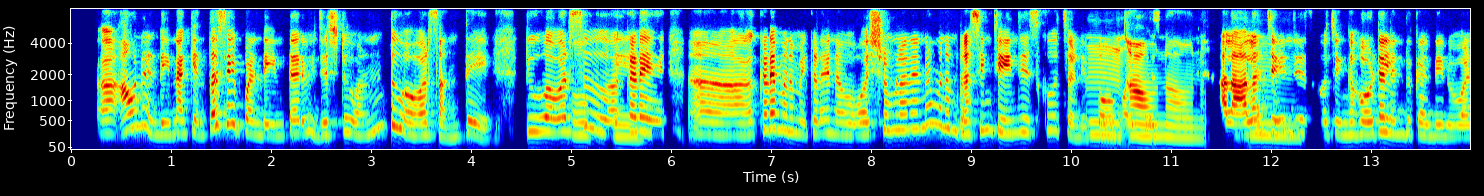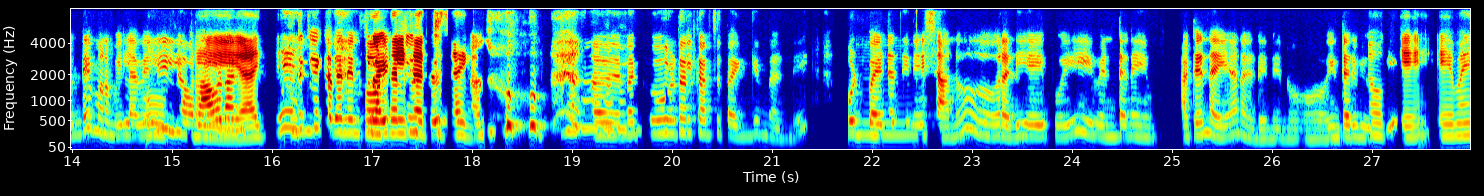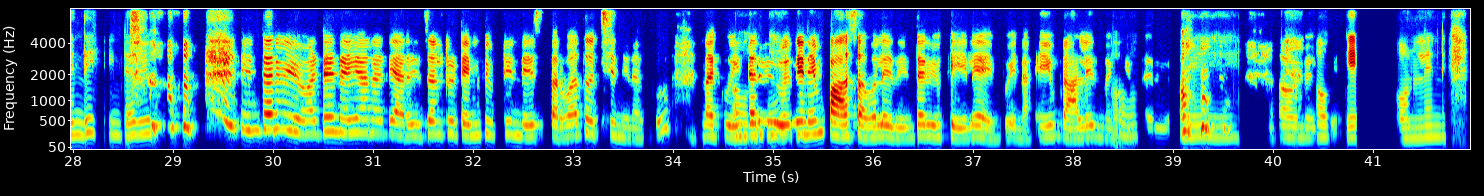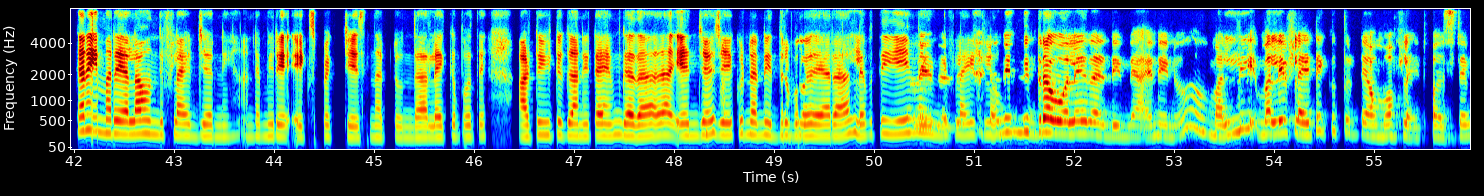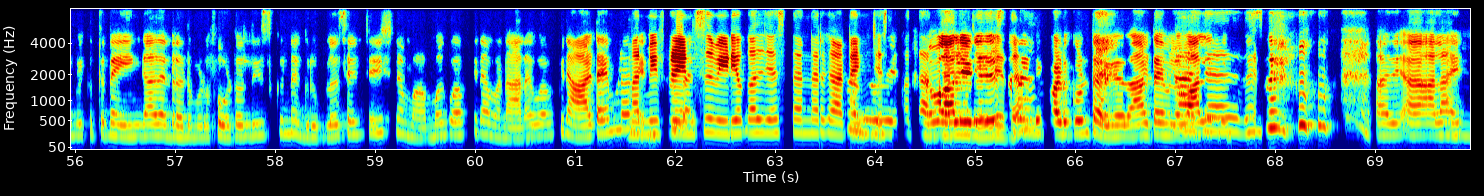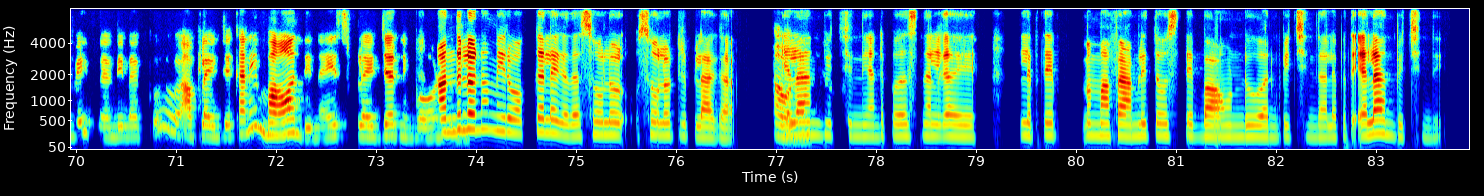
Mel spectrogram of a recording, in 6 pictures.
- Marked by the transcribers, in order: in English: "ఇంటర్‌వ్యూ జస్ట్ వన్ టూ అవర్స్"; in English: "టూ అవర్స్"; in English: "డ్రెసింగ్ చేంజ్"; in English: "ఫార్మల్"; in English: "చేంజ్"; in English: "హోటల్"; in English: "వన్ డే"; chuckle; in English: "హోటల్"; in English: "ఫ్లైట్ చూస్"; giggle; laugh; in English: "హోటల్"; other background noise; in English: "ఫుడ్"; in English: "రెడీ"; in English: "అటెండ్"; in English: "ఇంటర్‌వ్యూకి. ఇంటర్‌వ్యూ అటెండ్"; in English: "ఇంటర్‌వ్యూ?"; laugh; in English: "రిజల్ట్ టెన్ ఫిఫ్టీన్ డేస్"; in English: "ఇంటర్‌వ్యూ"; in English: "పాస్"; in English: "ఇంటర్వ్యూ"; in English: "ఇంటర్వ్యూ"; chuckle; in English: "ఫ్లైట్ జర్నీ?"; in English: "ఎ ఎక్స్‌పెక్ట్"; in English: "టైం"; in English: "ఎంజాయ్"; in English: "ఫ్లైట్‌లో?"; in English: "ఫ్లైట్"; in English: "ఫ్లైట్ ఫస్ట్ టైమ్"; in English: "గ్రూప్‌లో సెండ్"; in English: "ఫ్రెండ్స్ వీడియో కాల్"; in English: "టైం‌లోనే"; unintelligible speech; unintelligible speech; in English: "టైంకి"; in English: "టైం‌లో!"; laugh; in English: "ఫ్లైట్ జ"; in English: "నైస్. ఫ్లైట్ జర్నీ"; in English: "సోలో, సోలో ట్రిప్"; in English: "పర్స్‌నల్‌గా"; in English: "ఫ్యామిలీ‌తో"
- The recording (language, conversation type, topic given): Telugu, podcast, ఫ్లైట్ మిస్ అయినప్పుడు ఏం జరిగింది?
